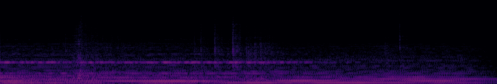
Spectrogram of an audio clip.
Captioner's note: door creaks open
